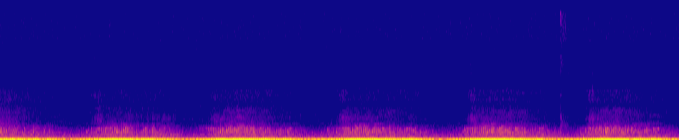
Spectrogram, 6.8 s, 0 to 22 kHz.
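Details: 1999 Chevrolet Silverado 1500 V8 with a rough idle that surges and sags about once a second. It persists after replacing the intake manifold gaskets, plugs, wires and fuel pump; cause unknown.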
